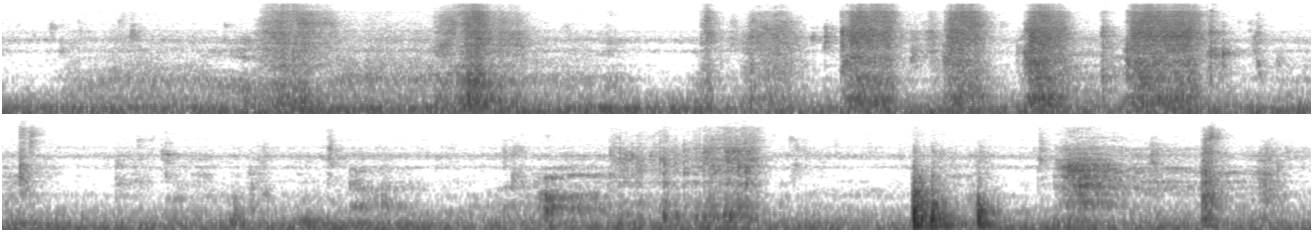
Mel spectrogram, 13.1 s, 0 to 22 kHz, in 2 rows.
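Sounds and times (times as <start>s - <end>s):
noodles slurped: 1.2s - 2.7s, 9.6s - 10.4s.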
